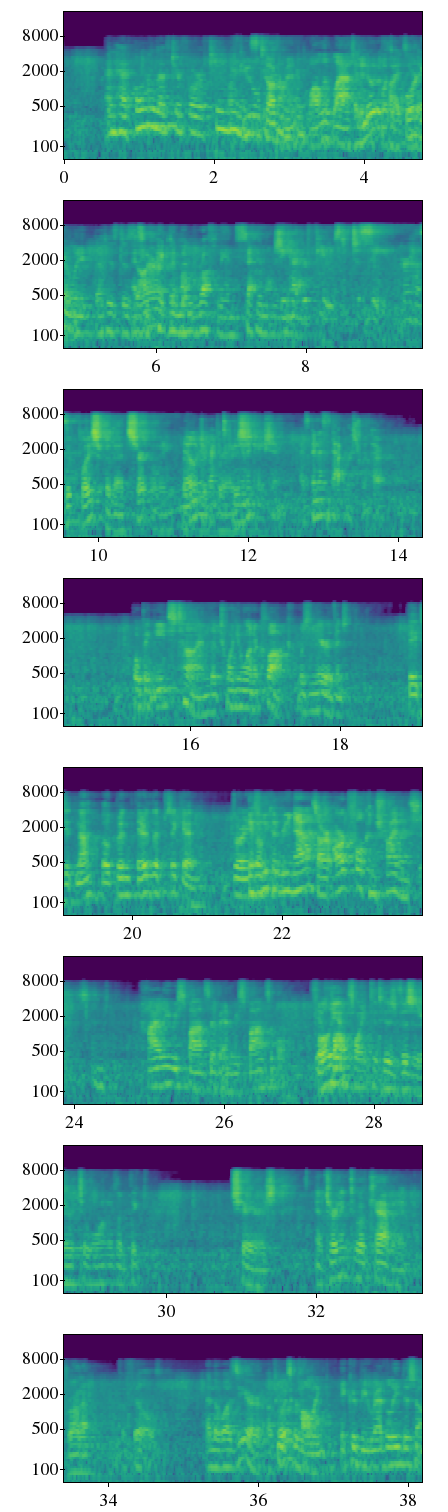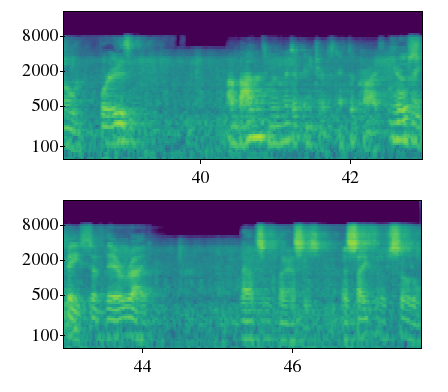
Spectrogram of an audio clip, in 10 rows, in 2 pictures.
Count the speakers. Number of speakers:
10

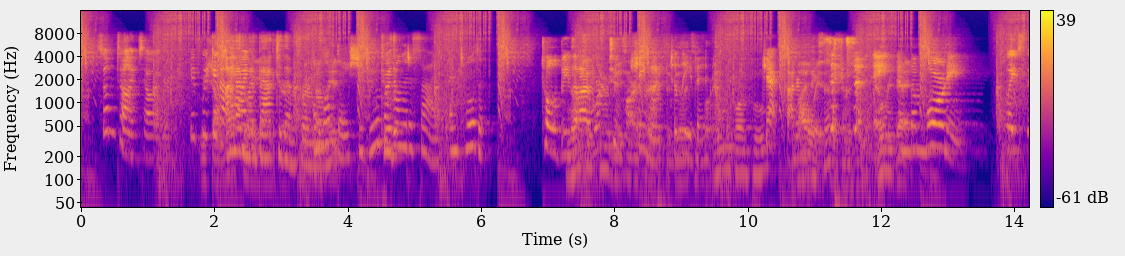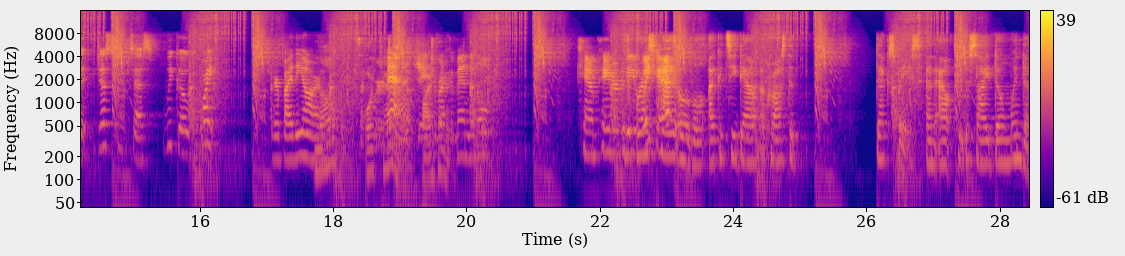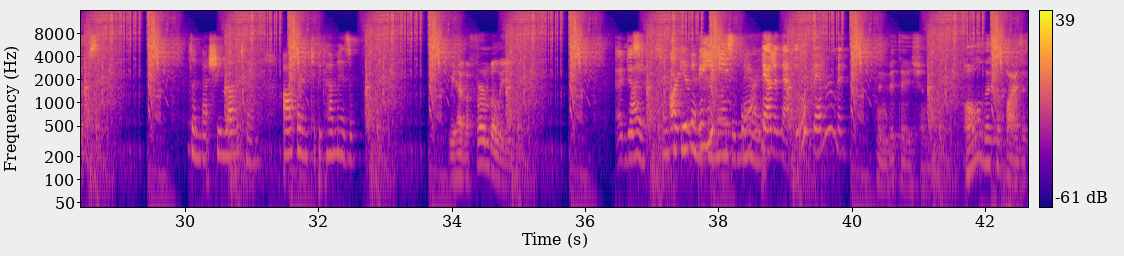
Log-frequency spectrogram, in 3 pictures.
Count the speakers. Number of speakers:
7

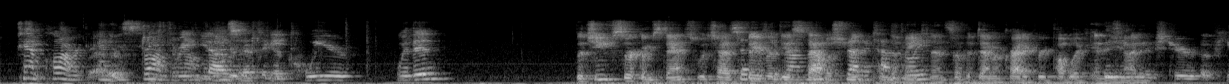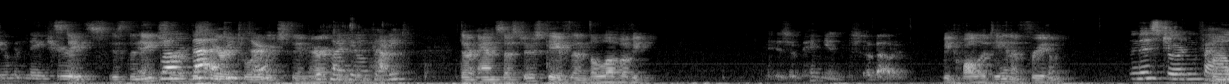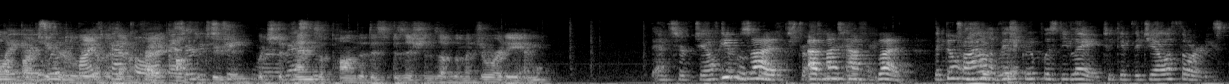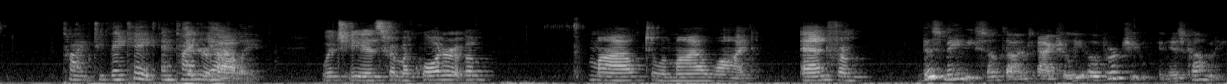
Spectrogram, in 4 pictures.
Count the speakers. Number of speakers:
5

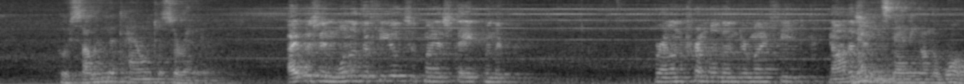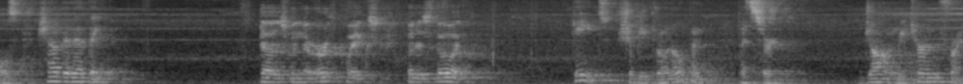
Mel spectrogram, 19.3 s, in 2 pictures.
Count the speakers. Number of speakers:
2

